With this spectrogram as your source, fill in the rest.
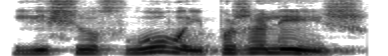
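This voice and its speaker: A woman voicing a rough, menacing male kidnapper who growls his threats. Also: lowish voice, measured pace, darkish tone, lightly acted.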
